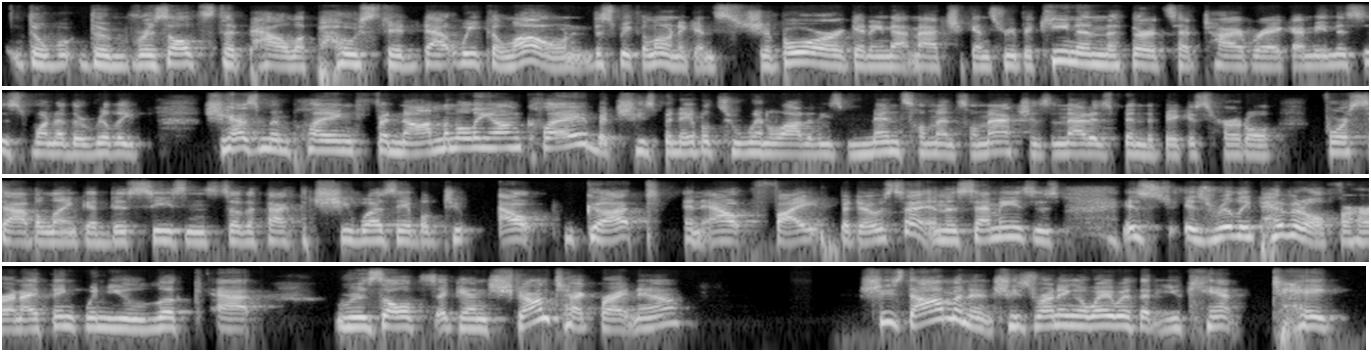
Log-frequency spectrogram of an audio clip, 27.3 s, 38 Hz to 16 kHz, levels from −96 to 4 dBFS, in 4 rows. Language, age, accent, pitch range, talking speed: English, 30-49, American, 170-210 Hz, 235 wpm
